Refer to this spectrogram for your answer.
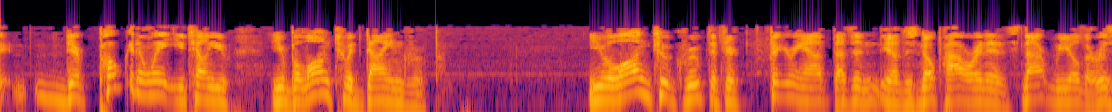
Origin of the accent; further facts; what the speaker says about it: Boston, Massachusetts, United States; I grew up on the East Coast, as some of you know, in Boston.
